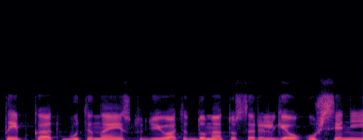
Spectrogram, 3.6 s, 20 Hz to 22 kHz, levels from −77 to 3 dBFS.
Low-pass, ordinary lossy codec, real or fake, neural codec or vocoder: 7.2 kHz; Opus, 24 kbps; real; none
